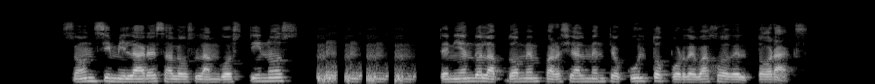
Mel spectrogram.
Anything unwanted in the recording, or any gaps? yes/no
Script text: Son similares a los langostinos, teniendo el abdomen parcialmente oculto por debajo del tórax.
yes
